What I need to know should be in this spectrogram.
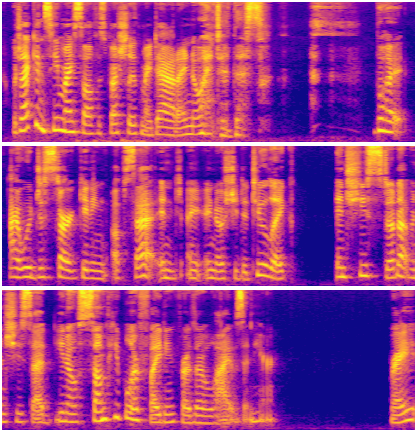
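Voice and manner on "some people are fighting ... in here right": normal talking voice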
